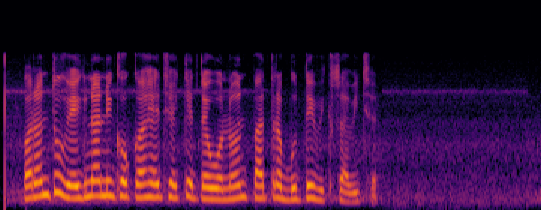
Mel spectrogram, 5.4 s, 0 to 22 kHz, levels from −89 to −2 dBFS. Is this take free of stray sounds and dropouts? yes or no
yes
